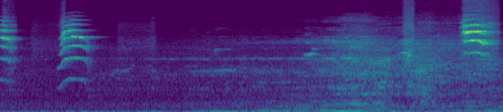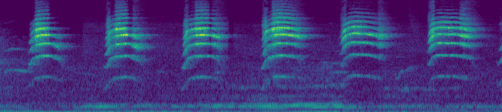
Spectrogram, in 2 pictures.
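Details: Repeated kitten mews, roughly one per second, short high arched cries; a soft rustling burst interrupts midway and a low hum runs throughout.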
